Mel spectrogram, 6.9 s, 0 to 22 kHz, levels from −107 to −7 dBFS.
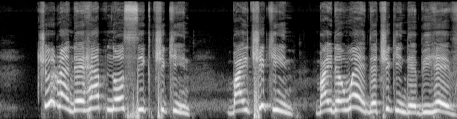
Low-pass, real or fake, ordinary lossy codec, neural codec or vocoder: none; real; none; none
